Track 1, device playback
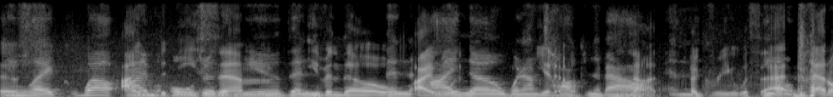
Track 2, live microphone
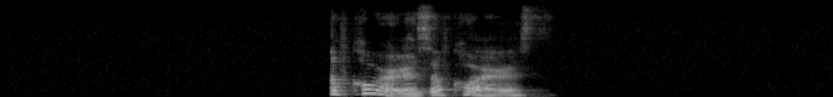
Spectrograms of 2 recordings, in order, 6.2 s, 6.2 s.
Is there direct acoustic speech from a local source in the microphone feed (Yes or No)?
Yes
